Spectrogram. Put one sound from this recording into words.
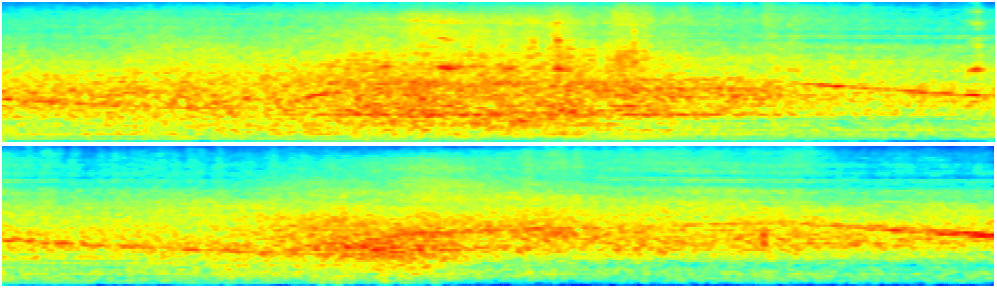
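A large truck engine rumbles as it passes close by.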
